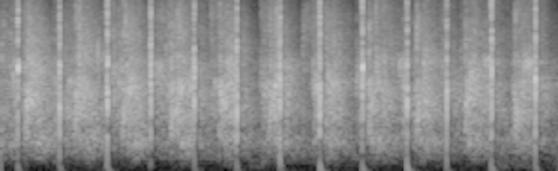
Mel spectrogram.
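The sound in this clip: A studio audience at a panel show on farming gives a standing ovation, clapping loud and continuous in a steady rhythmic beat, many hands striking together in unison with no voices above it.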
